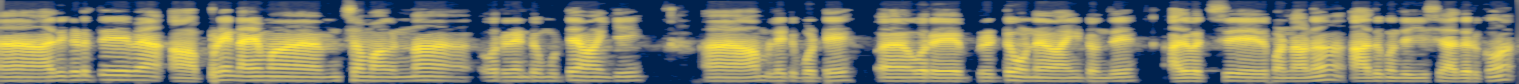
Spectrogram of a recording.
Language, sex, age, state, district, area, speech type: Tamil, male, 18-30, Tamil Nadu, Sivaganga, rural, spontaneous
